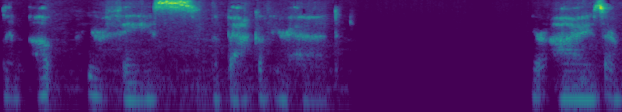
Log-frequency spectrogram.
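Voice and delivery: calm, soft meditation voice with long pauses; unhurried, hushed instructions, leaving space to breathe; guided meditation. Acted. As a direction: gently guide listeners through relaxing each body part.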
